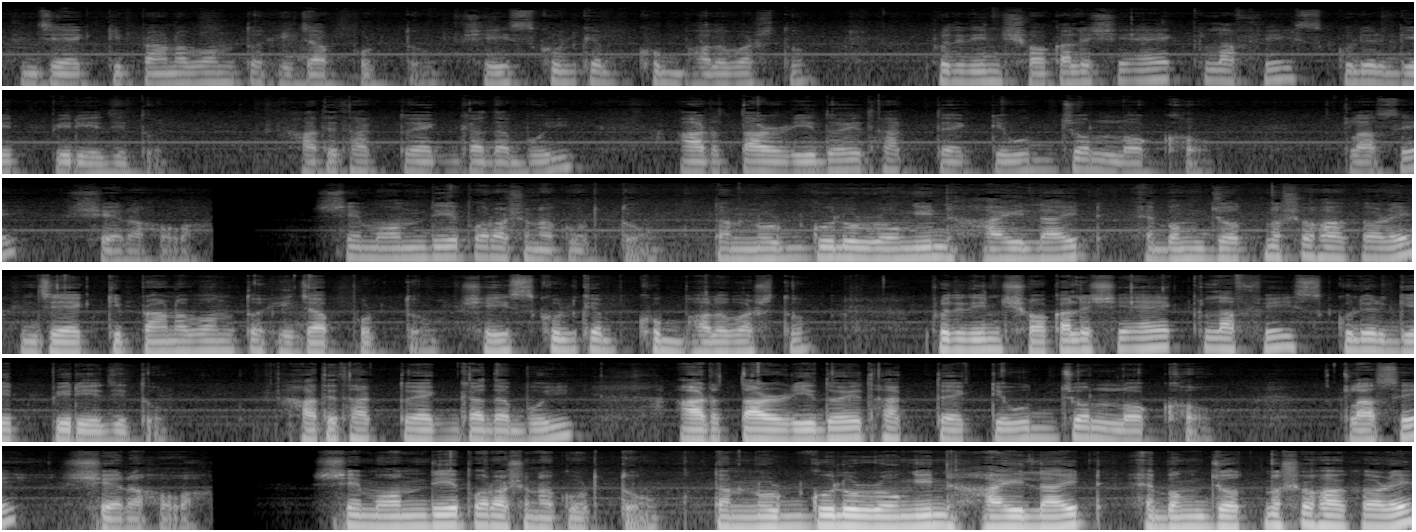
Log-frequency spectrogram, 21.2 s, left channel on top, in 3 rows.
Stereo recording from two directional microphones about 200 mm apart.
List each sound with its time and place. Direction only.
0.1 s speech: 35° right (ahead or behind)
